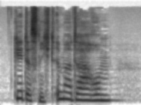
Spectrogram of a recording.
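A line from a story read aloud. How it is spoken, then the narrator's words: Sighing. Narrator (German): Margaret seufzte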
